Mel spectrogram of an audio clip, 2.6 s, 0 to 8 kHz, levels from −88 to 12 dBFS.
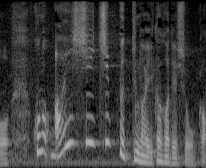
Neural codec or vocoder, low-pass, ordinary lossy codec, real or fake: none; none; none; real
